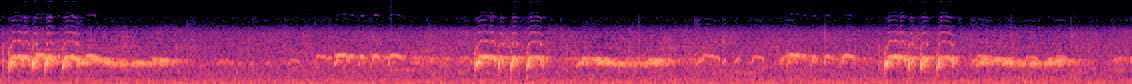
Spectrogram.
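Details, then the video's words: Local wild zebra dove in full song, used as a lure to draw other doves into calling: soft rolling coos broken by three louder, stuttering bursts, repeated roughly every three seconds over faint background hiss. "burung perkutut lokal Gacor manggung - pancingan pikat paling Ampuh mengundang bunyi"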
